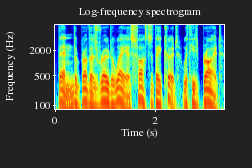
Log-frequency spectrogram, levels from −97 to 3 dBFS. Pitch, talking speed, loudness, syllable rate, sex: 100 Hz, 230 wpm, -17 LUFS, 5.1 syllables/s, male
